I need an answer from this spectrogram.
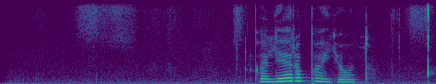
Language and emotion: Russian, neutral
